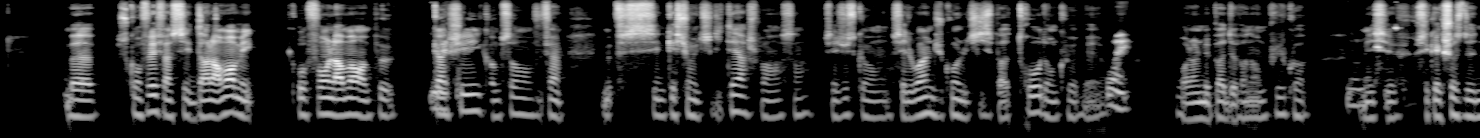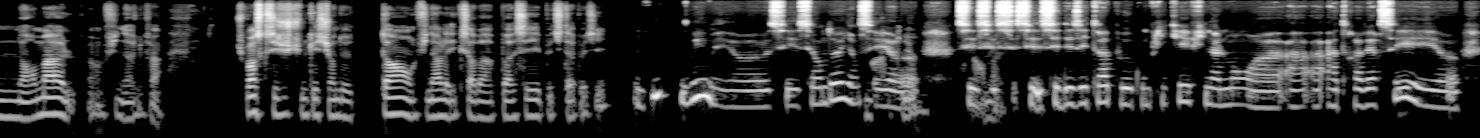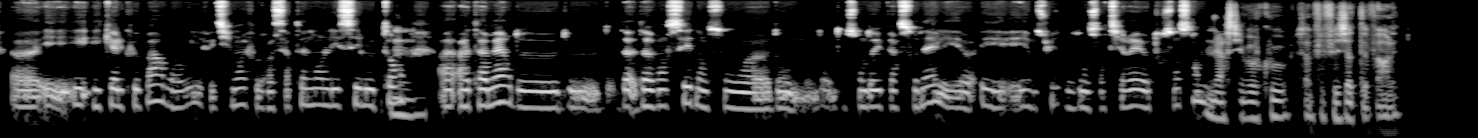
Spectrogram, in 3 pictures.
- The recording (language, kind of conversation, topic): French, advice, Comment trier et prioriser mes biens personnels efficacement ?
- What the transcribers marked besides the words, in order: other background noise; stressed: "caché"; stressed: "trop"; exhale; stressed: "normal"; stressed: "temps"; stressed: "passer"; tapping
